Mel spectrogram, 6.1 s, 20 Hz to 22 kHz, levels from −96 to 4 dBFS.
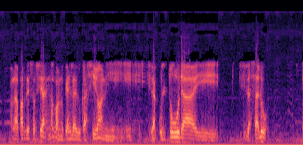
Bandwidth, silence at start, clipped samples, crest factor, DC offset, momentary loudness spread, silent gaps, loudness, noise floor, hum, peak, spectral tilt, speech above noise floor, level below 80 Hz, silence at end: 16 kHz; 0.05 s; under 0.1%; 16 dB; 4%; 13 LU; none; -22 LUFS; -45 dBFS; none; -6 dBFS; -6 dB/octave; 23 dB; -54 dBFS; 0 s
